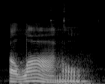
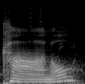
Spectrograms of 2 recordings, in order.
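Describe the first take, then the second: First: It is said in three syllables, co-lo-nel. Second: It is said like kernel, with an R sound. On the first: The speaker calls it right. "the first syllable is co, and then it's lon, L" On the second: The speaker calls it wrong. "that's not even how to pronounce that"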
